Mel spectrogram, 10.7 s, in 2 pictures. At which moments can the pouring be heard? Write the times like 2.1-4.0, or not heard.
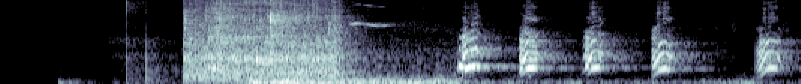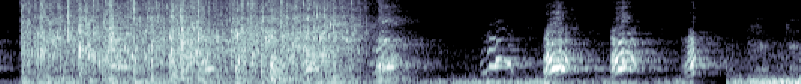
1.2-2.3, 5.5-7.8.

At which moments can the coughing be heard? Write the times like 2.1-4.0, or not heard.
0.4-1.9, 7.1-8.1.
